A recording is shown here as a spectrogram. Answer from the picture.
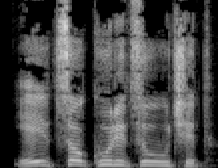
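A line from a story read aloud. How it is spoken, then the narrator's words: Skeptical grunt. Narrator (Russian): хмыкнул Гоги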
